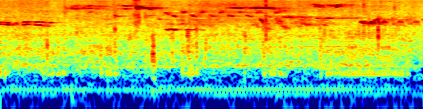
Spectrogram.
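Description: Faint bird chirps and twitters over quiet outdoor background noise, with a low steady hum underneath.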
